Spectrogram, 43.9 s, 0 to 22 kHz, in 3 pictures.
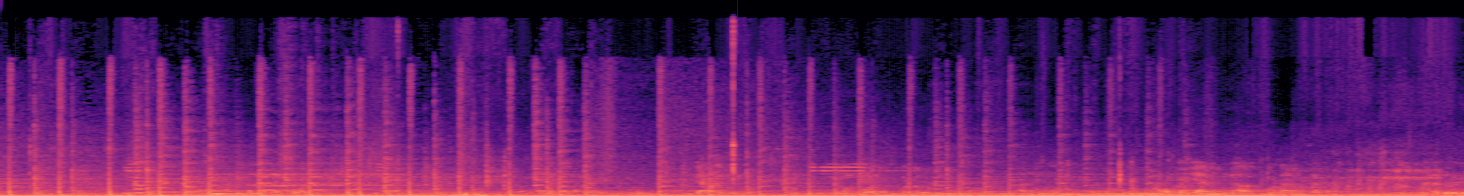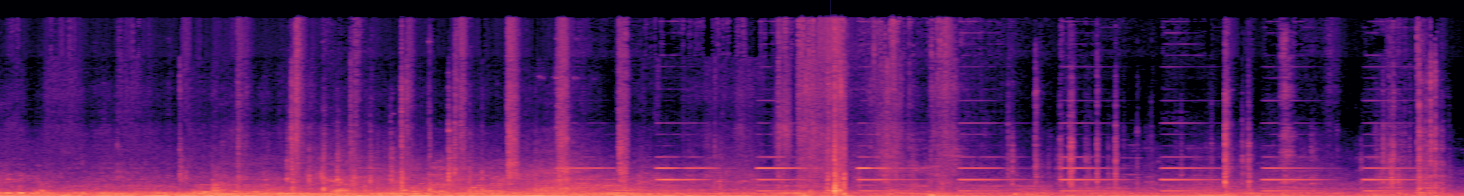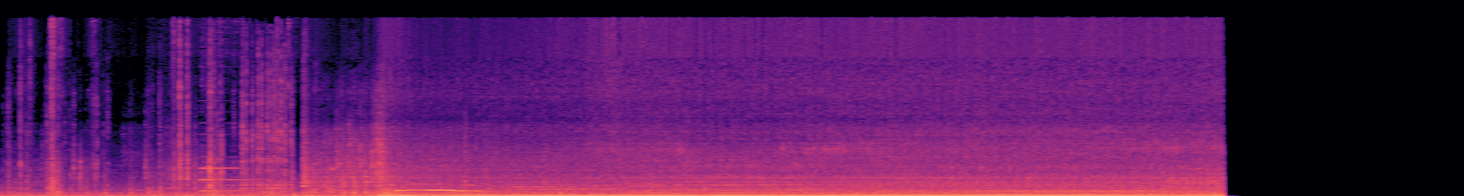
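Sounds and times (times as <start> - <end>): car engine cranking and idling: 0.0 - 41.5
dashboard warning chime beeping: 20.3 - 29.1, 31.2 - 32.9.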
